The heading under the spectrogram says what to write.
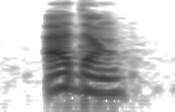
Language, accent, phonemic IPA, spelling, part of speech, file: French, France, /a.dɑ̃/, adent, noun, LL-Q150 (fra)-adent.wav
- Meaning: joggle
